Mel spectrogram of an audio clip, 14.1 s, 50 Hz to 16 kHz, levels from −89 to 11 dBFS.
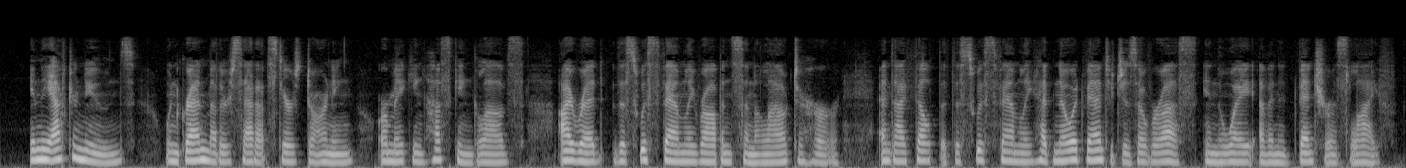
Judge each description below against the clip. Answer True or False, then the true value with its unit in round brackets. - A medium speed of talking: True (170 wpm)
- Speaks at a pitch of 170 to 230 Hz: False (150 Hz)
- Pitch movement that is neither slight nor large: False (2.3 semitones)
